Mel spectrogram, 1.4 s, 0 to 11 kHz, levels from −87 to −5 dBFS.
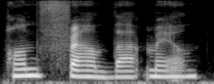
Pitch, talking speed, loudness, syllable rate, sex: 205 Hz, 125 wpm, -20 LUFS, 3.1 syllables/s, female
